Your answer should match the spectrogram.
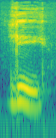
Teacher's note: لی لام کے نیچے زیر ہے، اس کو باریک کریں گے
